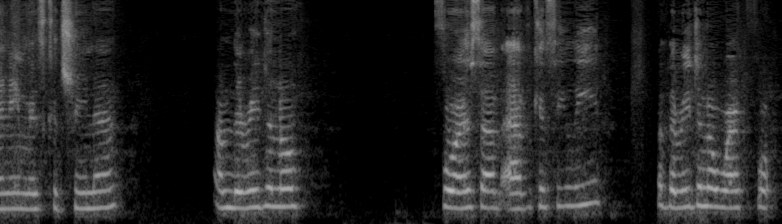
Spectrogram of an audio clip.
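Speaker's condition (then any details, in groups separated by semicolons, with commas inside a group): Cerebral palsy; cerebral palsy, uses wheelchair; diagnosed at 9 months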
